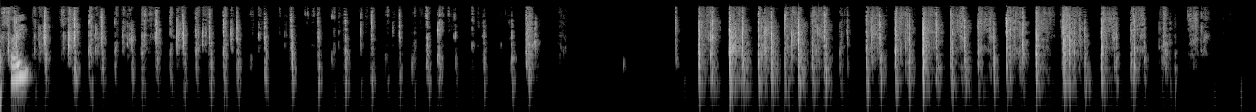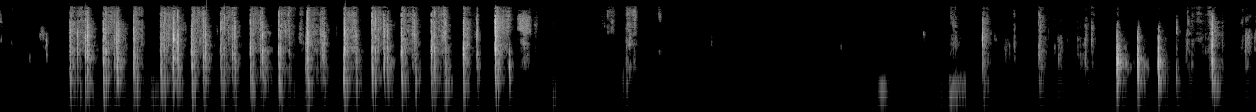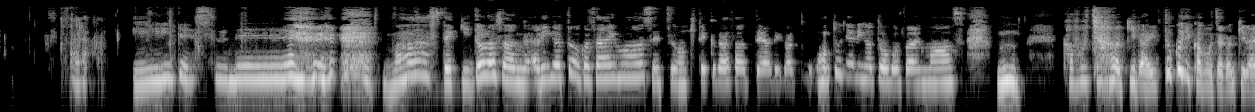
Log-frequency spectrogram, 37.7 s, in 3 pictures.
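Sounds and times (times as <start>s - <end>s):
speech: 0.0s - 0.5s, 27.2s - 37.6s
tarot cards being shuffled: 0.0s - 5.4s, 6.8s - 12.1s, 13.2s - 17.9s, 18.6s - 19.0s, 22.4s - 27.8s.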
